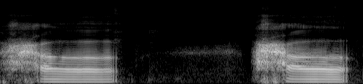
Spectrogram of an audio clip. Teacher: ہا کو حلق کے درمیانی حصے سے ادا کیا جاتا ہے، اس میں ٹھنڈی سانس کی آواز آتی ہے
